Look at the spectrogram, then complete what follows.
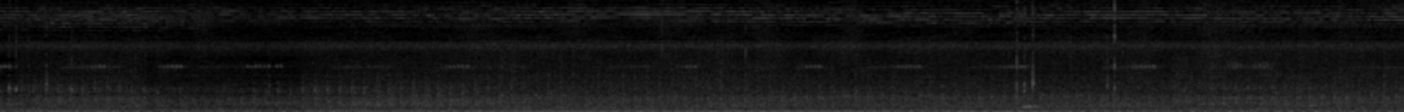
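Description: Outdoor ambience: a steady high insect drone with short high chirps repeating every second or so, over a low steady rumble.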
